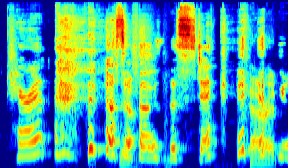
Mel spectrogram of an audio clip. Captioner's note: laughs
